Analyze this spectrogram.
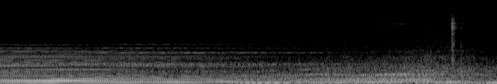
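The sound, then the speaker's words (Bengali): A car engine rumbles steadily as the car travels along a road from Rudraprayag beside the Alaknanda river, a low droning hum that holds throughout with slight wavering and a brief faint tick near the end. “আমাদের গাড়ি রুদ্রপ্রয়াগ থেকে রওনা হয়ে অলোকানন্দার পাশ দিয়ে কিছু দূর গিয়ে হঠাৎ একটা টানেলে ঢুকে পড়ল।”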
